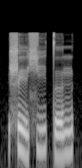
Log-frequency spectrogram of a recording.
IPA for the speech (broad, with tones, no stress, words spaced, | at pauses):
ʂe˥˩ɪ̯ɕi˥ t̪ə˧˥n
